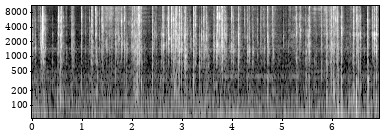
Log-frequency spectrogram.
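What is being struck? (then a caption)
Folded thermal paper receipt. A folded white thermal paper receipt packet is squeezed and folded smaller between fingertips and thumbs, giving a quiet run of dense, crisp crinkles. The crackling is bright and high with little low end, each crackle dying away almost instantly.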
